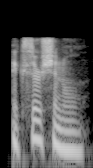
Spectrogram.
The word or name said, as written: exertional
